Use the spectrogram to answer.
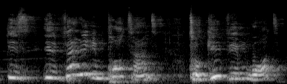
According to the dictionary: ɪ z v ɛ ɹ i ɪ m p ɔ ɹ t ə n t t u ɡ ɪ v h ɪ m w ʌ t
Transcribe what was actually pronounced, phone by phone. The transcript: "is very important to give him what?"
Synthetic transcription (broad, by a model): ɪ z v ɛ ɹ i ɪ m p ɔ t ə n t t u ɡ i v h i m w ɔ t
